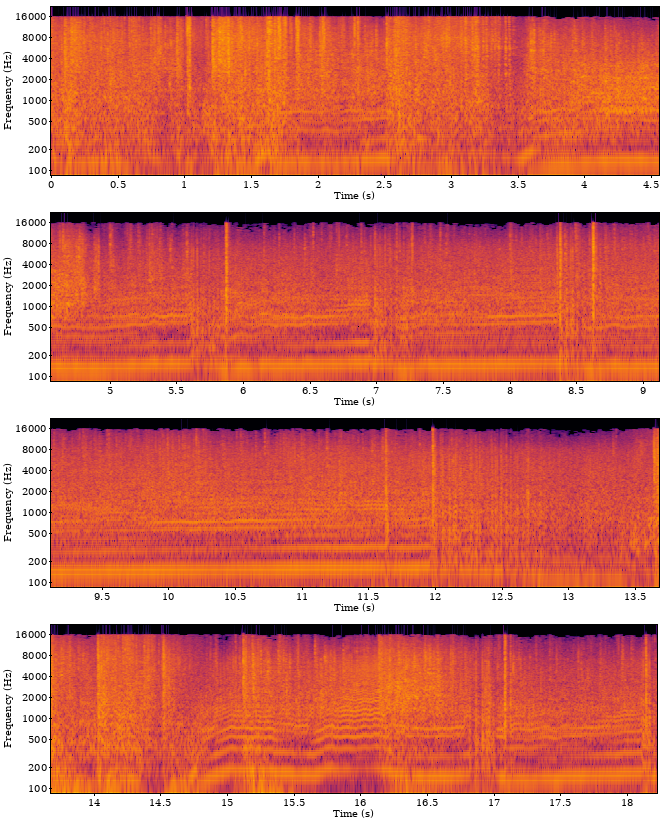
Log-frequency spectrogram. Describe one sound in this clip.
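Tyres skid and crunch on gravel.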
